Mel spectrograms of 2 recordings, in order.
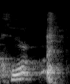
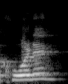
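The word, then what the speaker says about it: Cornyn: It's John Horn. You told me how to say it right. John Cornin.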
